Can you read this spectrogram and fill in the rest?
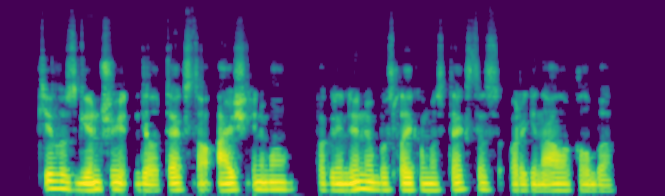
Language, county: Lithuanian, Alytus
